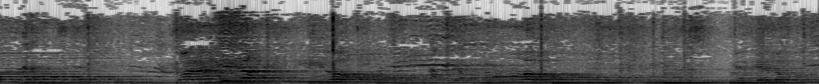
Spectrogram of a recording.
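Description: Flamenco-style singing with guitar accompaniment: voices holding long, wavering sung notes over steady low accompaniment.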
